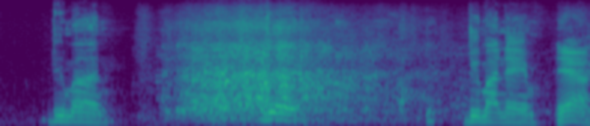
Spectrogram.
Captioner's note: audience laughing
